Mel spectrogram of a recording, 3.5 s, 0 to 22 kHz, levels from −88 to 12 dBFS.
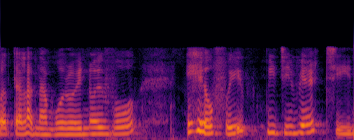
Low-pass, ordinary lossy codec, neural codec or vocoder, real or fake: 5.4 kHz; none; codec, 24 kHz, 3.1 kbps, DualCodec; fake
